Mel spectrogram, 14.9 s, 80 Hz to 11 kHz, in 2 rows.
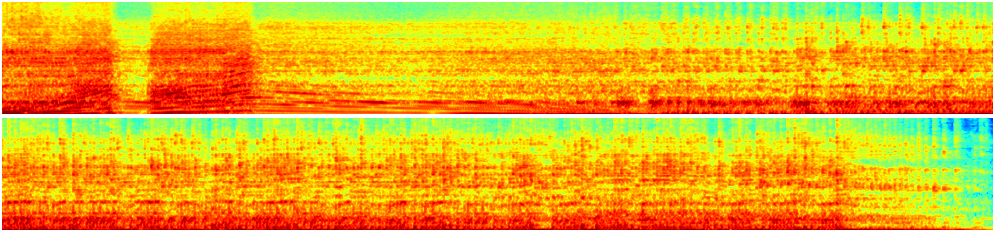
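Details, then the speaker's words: Normal first start of a Mazda 12A rotary on an engine stand after compression tests of 98/95/95 at 280 rpm front and 92/93/89 at 284 rpm rear. It fires within two seconds into a steady, even idle that rises under revs. "Well, that's it. Going to fire it up. Idles."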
